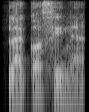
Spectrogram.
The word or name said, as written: la cocina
